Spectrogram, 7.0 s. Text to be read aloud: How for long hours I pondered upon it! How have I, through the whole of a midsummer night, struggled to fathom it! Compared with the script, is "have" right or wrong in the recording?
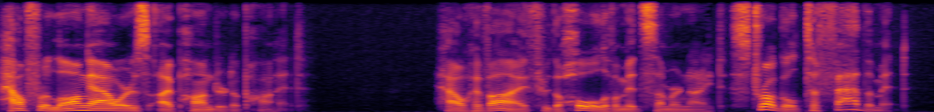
right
